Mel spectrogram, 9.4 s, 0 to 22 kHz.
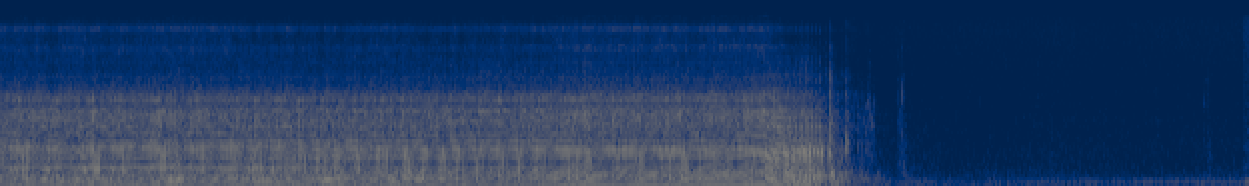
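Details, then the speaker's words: Troy-Bilt XP string trimmer with ZAMA C1U carburetor: buzzy two-stroke idles steadily, then cuts out abruptly as soon as throttle is given; stalling under throttle from a clogged carburetor, cured by cleaning. "happens every time soon as I start giving it a throttle it just dies"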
